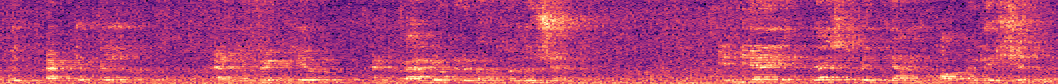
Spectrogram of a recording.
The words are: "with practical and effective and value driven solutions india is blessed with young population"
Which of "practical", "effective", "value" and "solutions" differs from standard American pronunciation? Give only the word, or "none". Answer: solutions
